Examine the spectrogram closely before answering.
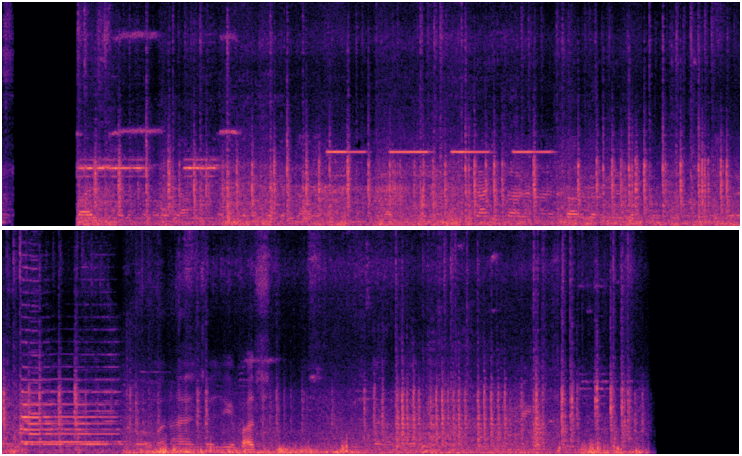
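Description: A bus engine rumbles and rattles while driving.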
